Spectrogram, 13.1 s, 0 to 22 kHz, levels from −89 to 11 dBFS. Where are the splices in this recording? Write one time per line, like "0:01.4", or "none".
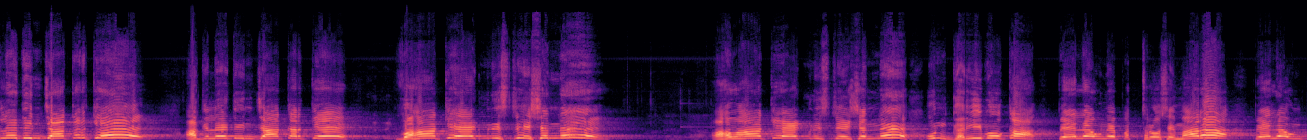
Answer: none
